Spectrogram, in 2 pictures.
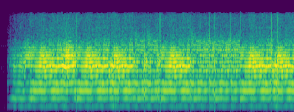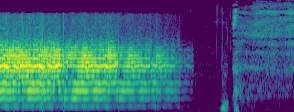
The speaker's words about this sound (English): Do they use sound at all? I mean, do they buzz in a certain way? We've got a honeybee buzz. Let's get a honeybee buzz.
